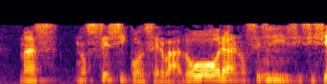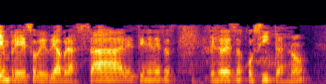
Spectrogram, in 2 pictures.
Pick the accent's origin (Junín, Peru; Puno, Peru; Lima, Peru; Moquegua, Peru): Moquegua, Peru; Ilo; born there; el puerto de Hilo, que es donde yo nací. Pues el puerto de Hilo, que es un puerto al sur del Perú.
